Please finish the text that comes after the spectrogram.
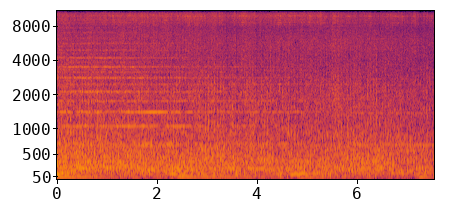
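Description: A helicopter's rotor thrums loudly and steadily close by, a dense continuous roar that never lets up.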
